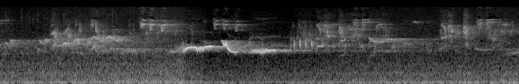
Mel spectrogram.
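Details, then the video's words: Birds singing, a clear whistled phrase with rising and falling slurs standing out near the middle of a soft background of high twittering. "birds singing"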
